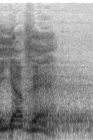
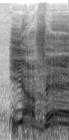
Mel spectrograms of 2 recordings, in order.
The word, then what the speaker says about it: Yahvé: Agora Israel, o nome pessoal dele é Yahvé. Yahvé é a forma de pronunciar, e eu sou é um modo de Deus se identificar com seu povo.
